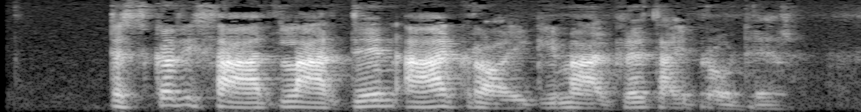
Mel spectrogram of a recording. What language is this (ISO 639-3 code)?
cym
